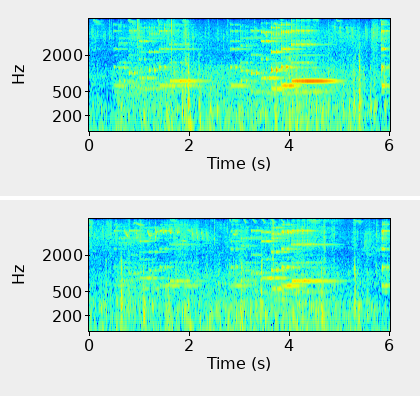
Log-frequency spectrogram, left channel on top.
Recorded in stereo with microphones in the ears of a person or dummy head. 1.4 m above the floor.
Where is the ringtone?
60° left (ahead or behind), 3.5 m.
